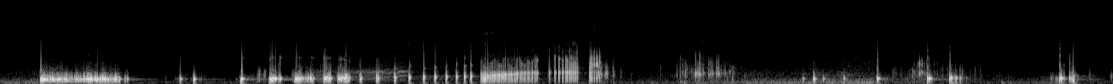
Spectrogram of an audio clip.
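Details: Woman's stomach growling, recorded at her belly: loud gurgling growls with a rapid run of bubbling pops and longer rumbles; ordinary bowel sounds (borborygmi).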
